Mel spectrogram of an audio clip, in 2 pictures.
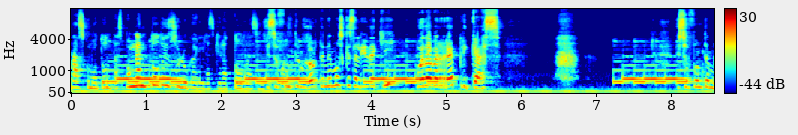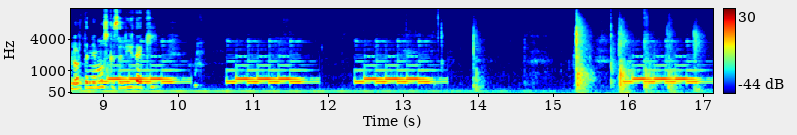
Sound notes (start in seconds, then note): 7.2 phone rings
